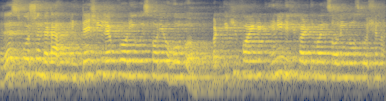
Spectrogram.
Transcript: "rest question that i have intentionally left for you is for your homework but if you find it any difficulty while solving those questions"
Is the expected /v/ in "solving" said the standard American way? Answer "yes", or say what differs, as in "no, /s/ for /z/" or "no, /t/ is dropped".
no, /v/ is dropped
